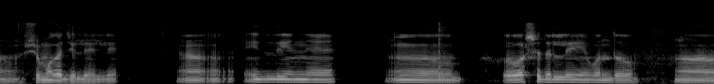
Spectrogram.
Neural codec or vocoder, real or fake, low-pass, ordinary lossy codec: none; real; 7.2 kHz; none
